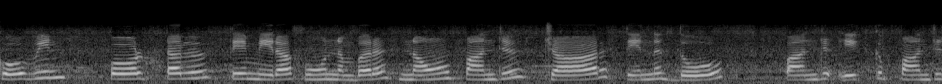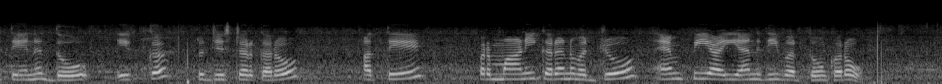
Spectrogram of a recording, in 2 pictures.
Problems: none marked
